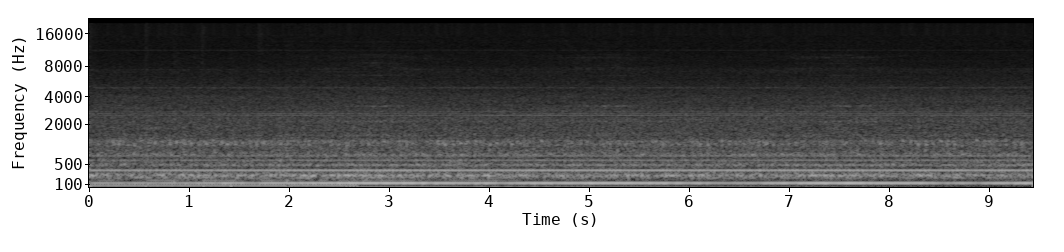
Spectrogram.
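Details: Faceting machine polishing pre-polished Madeira citrine P1 tier at 42.3 degrees on a cerium oxide lap: steady, even motor hum with low drone, no knocks or scraping; lap spinning smoothly.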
